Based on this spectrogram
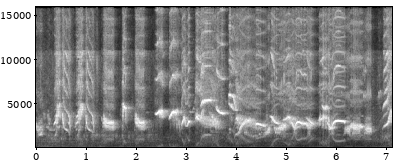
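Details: Captive Chinese hwamei delivers energetic song, strings of sharp chirps giving way to looping, rolling whistles and fast chattering phrases, loud and close.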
